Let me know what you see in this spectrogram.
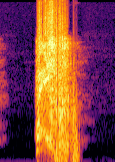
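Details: Acted sneeze from a TV drama scene (Breaking Bad): one loud, explosive, hissing sneeze lasting under a second.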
